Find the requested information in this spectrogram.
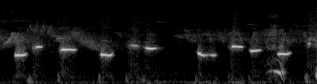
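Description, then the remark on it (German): A bright, cheerful whistled tune, a favourite melody whistled for joy, of about a dozen short, clear notes hopping up and down in pitch, fairly loud, with no talking. “pfeift sogar vor Freude seine Lieblingsmelodie.”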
